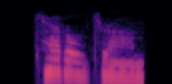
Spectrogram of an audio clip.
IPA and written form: 'ketəl,drəm (Kettledrum)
